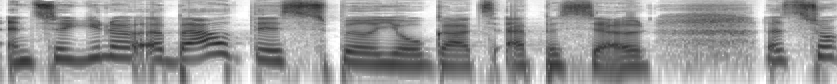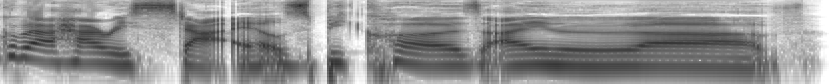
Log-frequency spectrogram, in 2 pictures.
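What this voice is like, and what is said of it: British accent with mixed influences. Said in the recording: “I'm from the UK as you can probably hear, but everyone's fucking confused by my accent because I've lived everywhere, but I'm UK and Swiss.”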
